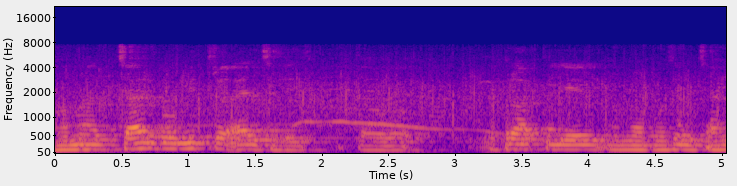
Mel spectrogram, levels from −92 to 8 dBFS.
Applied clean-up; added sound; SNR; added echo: none; Applause; 13 dB; reverberation time 0.8 s.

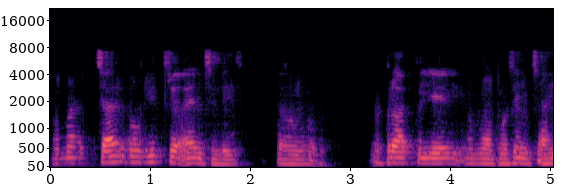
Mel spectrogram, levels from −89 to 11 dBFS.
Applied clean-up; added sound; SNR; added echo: neural mask model DeepFilterNet 3.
